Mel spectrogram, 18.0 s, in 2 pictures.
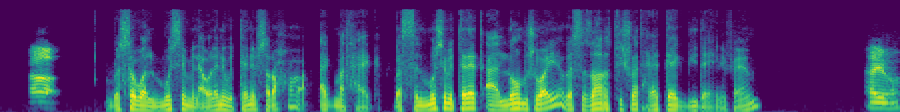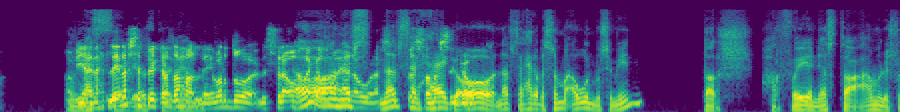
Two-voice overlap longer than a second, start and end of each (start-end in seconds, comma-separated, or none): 9.7-11.1, 11.9-13.8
